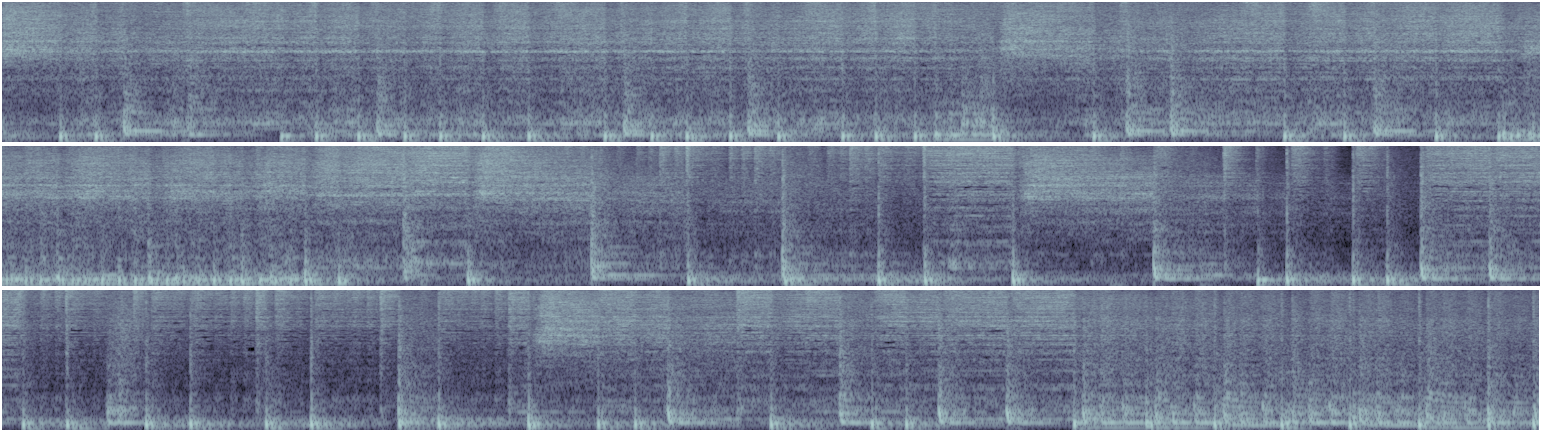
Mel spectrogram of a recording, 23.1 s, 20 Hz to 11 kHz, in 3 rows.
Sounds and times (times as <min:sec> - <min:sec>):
Drum kit: 0:00.0 - 0:23.0
Drum roll: 0:00.0 - 0:23.0
Bass drum: 0:04.2 - 0:05.6, 0:07.3 - 0:09.7.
